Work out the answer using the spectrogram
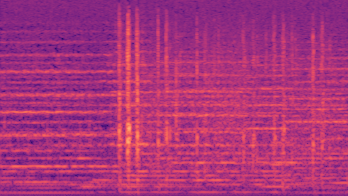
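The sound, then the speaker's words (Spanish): Hoofbeats of a horse galloping across a bridge: quick clusters of hard clops, many in a row, over sustained music. “Cruza a galope el puente hacia Rivendell.”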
